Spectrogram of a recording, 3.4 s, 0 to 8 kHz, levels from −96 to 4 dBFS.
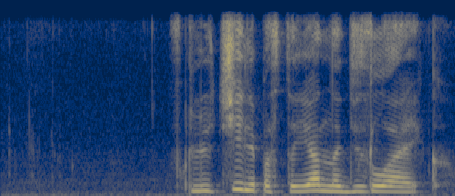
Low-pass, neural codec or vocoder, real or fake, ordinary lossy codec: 7.2 kHz; none; real; none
